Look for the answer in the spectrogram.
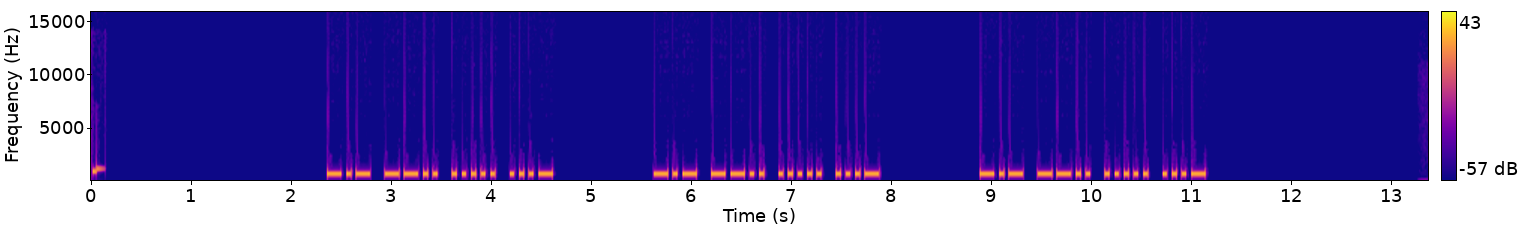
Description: Morse code, heard as a keyed tone, about 25 wpm, 700 Hz. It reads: KZ5V KZ5V KZ5V
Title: USA Call Signs - 4 Characters - Repeated 3x - 25wpm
